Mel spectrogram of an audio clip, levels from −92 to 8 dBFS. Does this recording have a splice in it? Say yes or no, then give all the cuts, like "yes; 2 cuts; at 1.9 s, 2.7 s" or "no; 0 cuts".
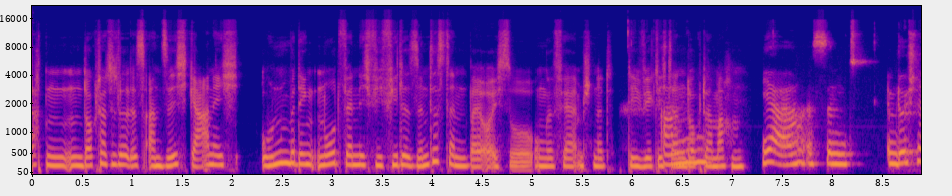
yes; 3 cuts; at 2.2 s, 5.9 s, 7.2 s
